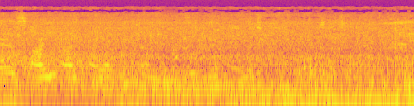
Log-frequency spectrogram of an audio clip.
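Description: Steady low rumble of a small boat's motor under way, with faint voices talking in the background.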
